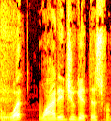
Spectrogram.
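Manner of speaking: put-on angry outburst. Retelling a girlfriend's reaction to a Bob Ross game: imitating someone angry. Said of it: "legit angry".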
